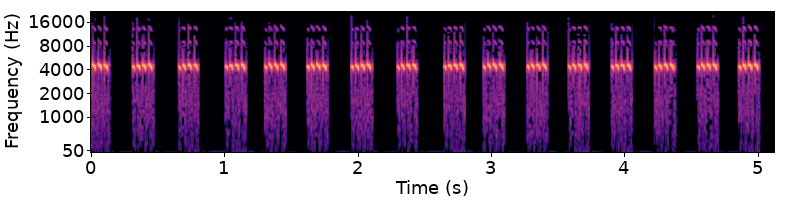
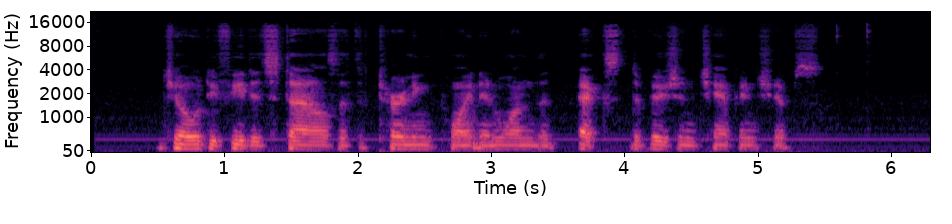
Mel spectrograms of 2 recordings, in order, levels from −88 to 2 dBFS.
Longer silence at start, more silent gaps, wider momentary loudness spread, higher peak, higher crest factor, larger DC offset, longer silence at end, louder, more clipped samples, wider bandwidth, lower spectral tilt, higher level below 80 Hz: second, 0 s vs 0.5 s; neither; second, 3 LU vs 12 LU; first, -2 dBFS vs -12 dBFS; second, 12 dB vs 20 dB; neither; second, 0.1 s vs 0.85 s; first, -11 LUFS vs -33 LUFS; neither; first, 18 kHz vs 16 kHz; second, 5 dB/octave vs -6 dB/octave; second, -76 dBFS vs -64 dBFS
